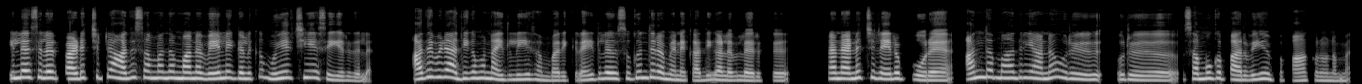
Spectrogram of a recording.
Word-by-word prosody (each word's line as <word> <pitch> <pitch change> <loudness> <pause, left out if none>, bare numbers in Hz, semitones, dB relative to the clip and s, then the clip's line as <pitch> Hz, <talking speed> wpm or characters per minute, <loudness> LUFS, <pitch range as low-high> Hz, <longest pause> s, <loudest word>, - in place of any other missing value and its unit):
இல்ல 315 - +4
சிலர் 300 -2 +2
படிச்சுட்டு, 285 +4 +2
அது 285 +4 +2
சம்மந்தமான 290 -2 +3
வேலைகளுக்கு 275 +2 +1
முயற்சியே 300 +3 0
செய்றதில்ல. 190 -6 -3 0.5
"அத 270 - +2
விட 340 - +1
அதிகமா 285 +2 0
நான் 230 -3 +3
இதிலயே 225 +2 -1
சம்பாதிக்கிறேன். 190 +1 -3
இதில 265 +2 0 0.2
சுதந்திரம் 295 -3 0
எனக்கு 195 -2 -3
அதிக 210 +2 -4
அளவில 190 -1 -1
இருக்கு. 175 0 -7 0.5
நான் 270 0 +4
நினச்ச 295 +4 +1
நேரம் 250 0 +1
போறேன்" 195 -2 +1 0.2
அந்த 335 +2 +2
மாதிரியான 295 -2 0 0.2
ஒரு 265 -2 0 0.5
ஒரு 220 -2 -2 0.6
சமூக 275 +2 +2
பார்வையும் 220 +5 0
இப்போ 190 -2 -19
பார்க்கறோம் 185 -1 -5
நம்ம. 170 +1 -8
265 Hz, 145 wpm, -19 LUFS, 205-290 Hz, 0.6 s, இல்ல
